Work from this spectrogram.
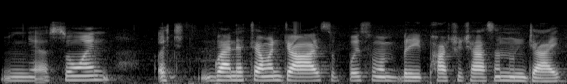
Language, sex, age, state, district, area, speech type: Kashmiri, female, 18-30, Jammu and Kashmir, Anantnag, rural, spontaneous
